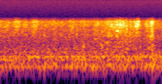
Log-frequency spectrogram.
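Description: Near silence, with faint soft scrubbing of an ink-blending tool rubbed gently over a paper tag.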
